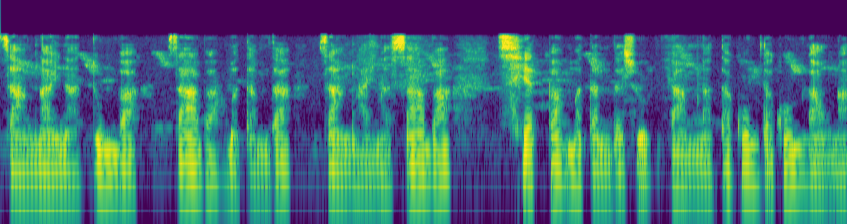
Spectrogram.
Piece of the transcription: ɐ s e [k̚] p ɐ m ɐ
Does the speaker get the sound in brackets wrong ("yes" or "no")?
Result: yes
